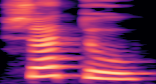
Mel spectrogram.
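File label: "chateau", French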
